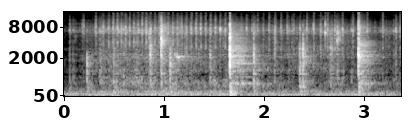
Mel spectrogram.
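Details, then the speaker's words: Bicycle rear hub turned with the bike upside down: dry, gritty hiss and irregular sharp cracks from the metal ball bearings rubbing for lack of grease; the rider hears it when riding on the street: worn, dry rear hub bearings grinding. "adentro tiene unas bolitas que son de hierro de metal entonces eso rosa con esta parte del otro lado también tienen las mismas bolitas"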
